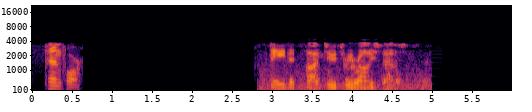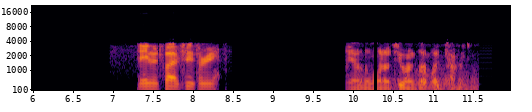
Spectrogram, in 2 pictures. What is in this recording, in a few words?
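Raleigh Police Southeast District Dispatch; wake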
